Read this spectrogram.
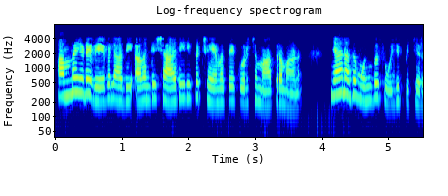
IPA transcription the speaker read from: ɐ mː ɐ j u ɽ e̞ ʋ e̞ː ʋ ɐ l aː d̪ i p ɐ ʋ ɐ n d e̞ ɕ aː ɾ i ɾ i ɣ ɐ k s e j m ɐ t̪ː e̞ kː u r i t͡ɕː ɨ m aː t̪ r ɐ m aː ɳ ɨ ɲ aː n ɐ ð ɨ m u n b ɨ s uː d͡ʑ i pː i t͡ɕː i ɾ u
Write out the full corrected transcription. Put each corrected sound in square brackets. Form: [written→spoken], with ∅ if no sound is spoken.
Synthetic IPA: ɐ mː ɐ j u ɽ e̞ ʋ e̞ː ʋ ɐ l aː d̪ i [p→ʔ] ɐ ʋ ɐ n d e̞ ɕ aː ɾ [i→iː] ɾ i ɣ ɐ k [s→ʂ] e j m ɐ t̪ː e̞ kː u r i t͡ɕː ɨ m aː t̪ r ɐ m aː ɳ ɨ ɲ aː n ɐ ð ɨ m u n b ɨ s uː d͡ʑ i pː i t͡ɕː i ɾ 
